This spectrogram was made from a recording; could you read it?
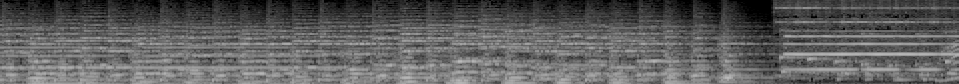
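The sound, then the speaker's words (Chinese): Busy orchestral music plays with a steady rhythmic pulse in the piece's C section, then near the end a bright clock bell rings out in a sustained metallic trill. There is no talking. “时钟铃铃的声音哦， 这是显示音乐啦。”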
